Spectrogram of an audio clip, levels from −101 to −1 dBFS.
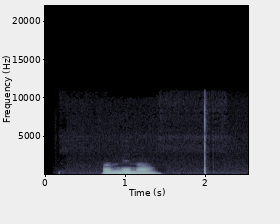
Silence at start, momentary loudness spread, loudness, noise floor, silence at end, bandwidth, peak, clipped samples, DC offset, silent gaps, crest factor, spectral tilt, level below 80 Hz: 0.7 s; 15 LU; -38 LUFS; -72 dBFS; 0.55 s; 11 kHz; -18 dBFS; under 0.1%; under 0.1%; none; 20 dB; -7.5 dB/octave; -80 dBFS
